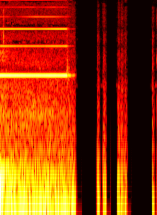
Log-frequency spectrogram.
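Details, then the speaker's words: Multimeter on continuity across a computer mouse left-click micro-switch's solder points gives a steady high beep for about a second, then cuts out; the switch contacts show continuity. "Now we want to be on continuity, and when you have a continuous circuit, it lets out a beep, so you know that's the case."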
